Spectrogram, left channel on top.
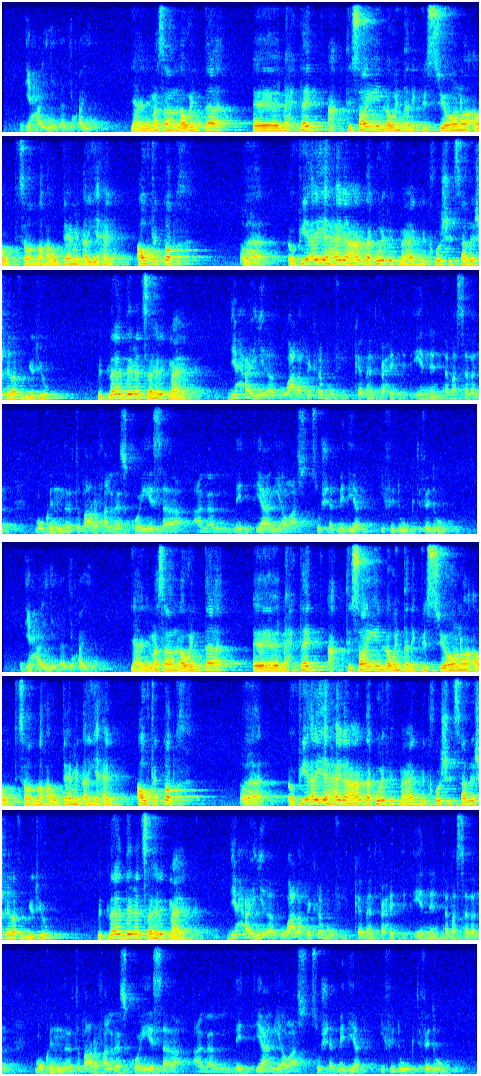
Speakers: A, on the right; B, in the centre.
A: دي حقيقة دي حقيقة
B: يعني مثلا لو انت آه، محتاج ع- تصين لو انت ليك في الصيانة او تصلح او تعمل اي حاجة او في الطبخ
A: اه
B: ت- لو في اي حاجة عندك وقفت معاك بتخش تسرش كده في اليوتيوب بتلاقي الدنيا
A: مم.
B: اتسهلت معاك
A: دي حقيقة وعلى فكرة مفيد كمان في حتة ايه ان انت مثلا ممكن تتعرف على ناس كويسة على النت يعني او على السوشيال ميديا يفيدوك تفيدهم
